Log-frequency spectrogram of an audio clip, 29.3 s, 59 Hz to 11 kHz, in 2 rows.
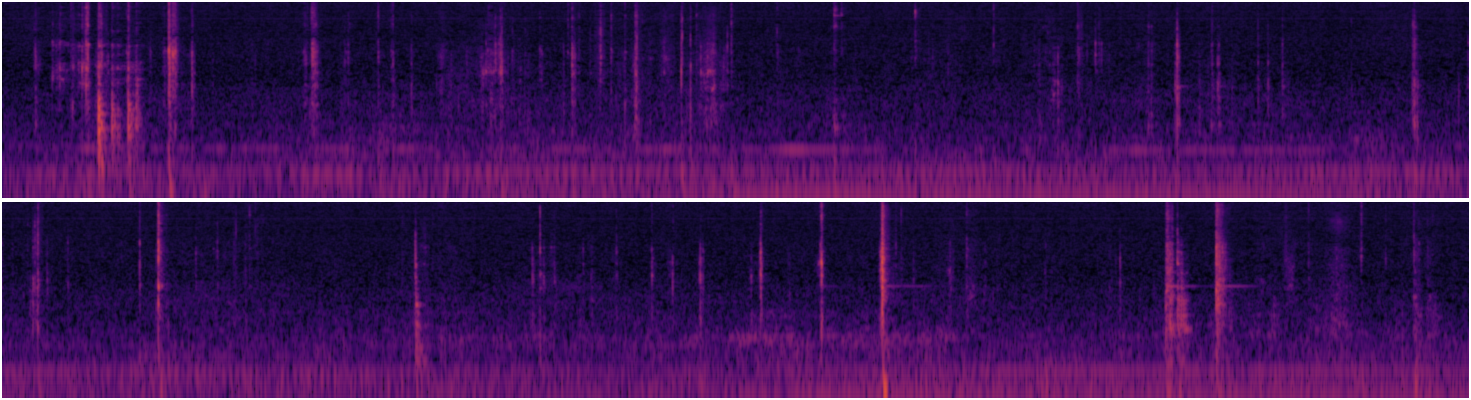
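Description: Irregular sharp clicks, clacks and knocks of a .223 semi-automatic rifle being handled as it is taken out of its wooden stock and fitted into a plastic one. There is a small flurry of clicks about a second in and another near the end, with the loudest knock about three-quarters of the way through, over a faint steady hum.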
